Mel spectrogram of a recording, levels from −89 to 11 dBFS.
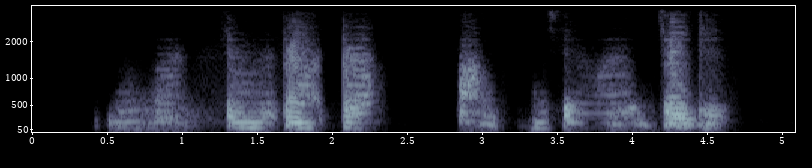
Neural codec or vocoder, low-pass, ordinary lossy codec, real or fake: codec, 44.1 kHz, 0.9 kbps, DAC; 3.6 kHz; none; fake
